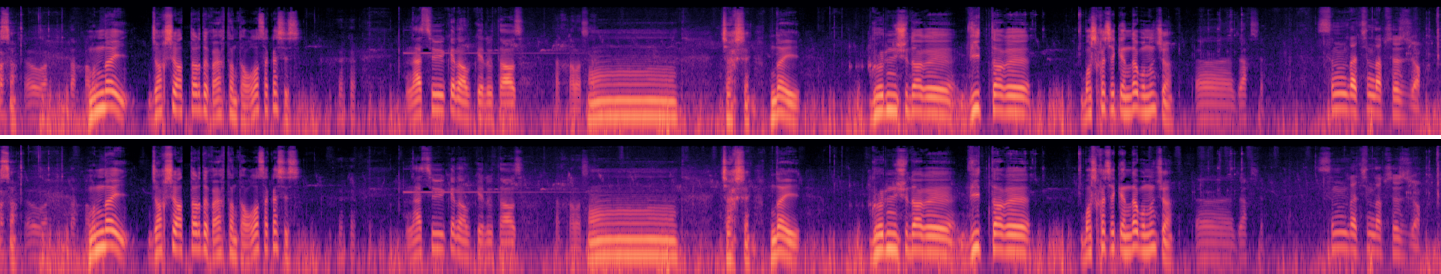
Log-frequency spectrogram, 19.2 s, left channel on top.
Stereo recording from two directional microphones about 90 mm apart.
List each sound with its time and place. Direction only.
0.0 s speech: centre (ahead or behind)
5.3 s speech: 40° left (ahead or behind)
7.9 s a sound: centre (ahead or behind)
9.6 s speech: centre (ahead or behind)
15.9 s a sound: 35° left (ahead or behind)
17.6 s speech: 45° left (ahead or behind)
